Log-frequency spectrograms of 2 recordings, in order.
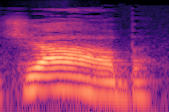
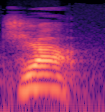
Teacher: a voiced sound job it's not job with an unvoiced P keep the voicing going throughout the whole word jab with a voiced B ending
